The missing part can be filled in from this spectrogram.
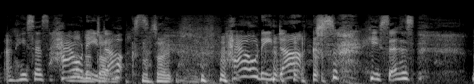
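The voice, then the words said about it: Attempted Texan accent. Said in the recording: “I'm going to attempt to read this in the appropriate accent. ... who's in Texas”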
